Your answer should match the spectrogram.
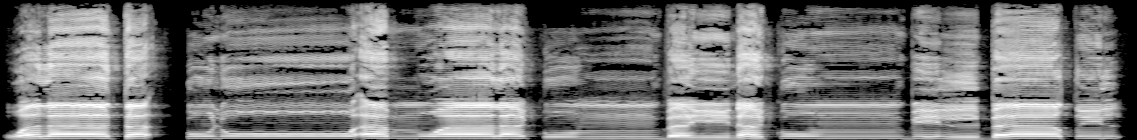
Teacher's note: Yang mana mim mati bila bertemu dengan ba, maka jadilah bacaannya, kita baca secara hukumnya ialah ikhfa syafawi, dengan kita mematikan huruf mim dan memanjangkan huruf mim tu, dengung itu, kerana bertemu dengan huruf ba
